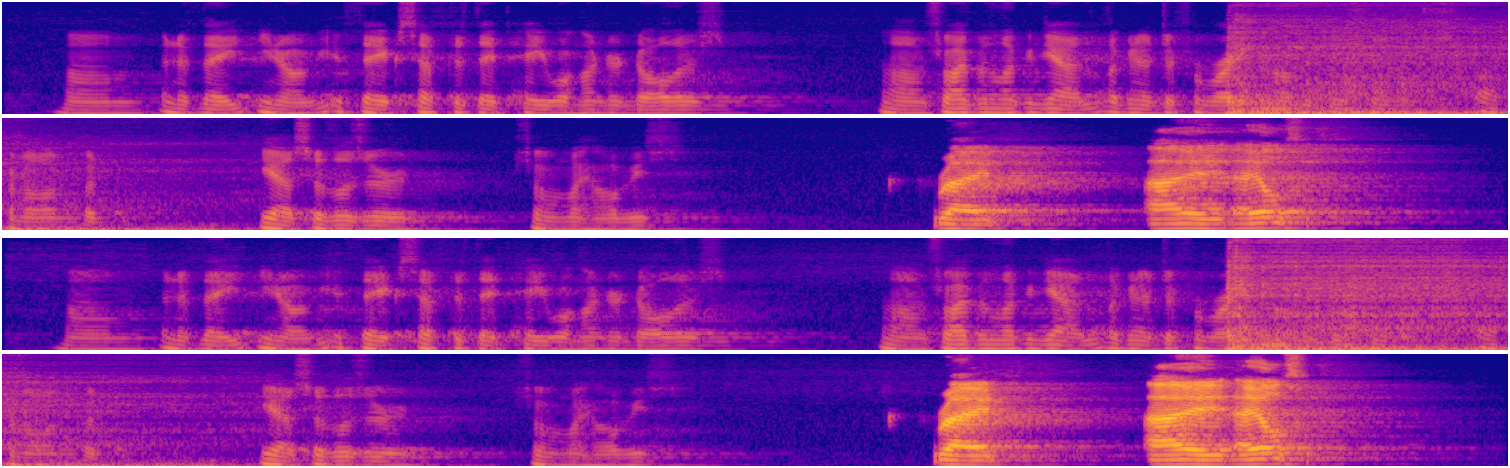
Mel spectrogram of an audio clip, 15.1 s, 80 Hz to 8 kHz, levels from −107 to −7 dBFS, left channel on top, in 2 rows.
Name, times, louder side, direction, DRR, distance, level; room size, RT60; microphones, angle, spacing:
voice 1, 0.3-3.6 4.4-8.0 8.8-9.6 10.1-10.9, left 1 dB, 15° left, 10 dB, 0.7 m, -46 dB
Boom, 6.1-9.1, right 1 dB, 45° right, 2.0 m, -43 dB
voice 2, 12.2-12.6 13.2-14.1, right 7 dB, 70° right, 11 dB, 0.9 m, -24 dB
29.0 x 25.5 x 5.6 m, 1.4 s
head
